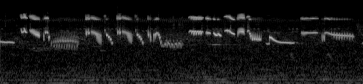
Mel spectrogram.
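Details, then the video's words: Lark singing in a meadow: a fast run of clear whistled notes, sliding up and down, with short pauses between bursts and thin high overtones; no other sounds stand out. "Singing lark in the meadow"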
